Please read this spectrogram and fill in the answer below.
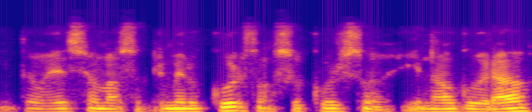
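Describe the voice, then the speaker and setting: This man has a dark, mellow tone and talks at a moderate pace. The sound is dry and close, with no echo. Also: quiet background. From southern Brazil, Rio Grande do Sul (São Sepé). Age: 20s. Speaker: lecturer and leader of a monarchist movement. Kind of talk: online lecture. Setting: video call. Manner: hesitant, frequent filler sounds.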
